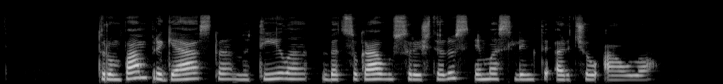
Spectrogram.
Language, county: Lithuanian, Vilnius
